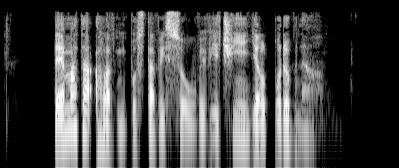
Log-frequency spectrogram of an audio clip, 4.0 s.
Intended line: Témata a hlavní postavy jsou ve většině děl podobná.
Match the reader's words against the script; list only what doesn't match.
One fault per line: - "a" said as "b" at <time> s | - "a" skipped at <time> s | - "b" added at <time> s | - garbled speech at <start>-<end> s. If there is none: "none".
none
